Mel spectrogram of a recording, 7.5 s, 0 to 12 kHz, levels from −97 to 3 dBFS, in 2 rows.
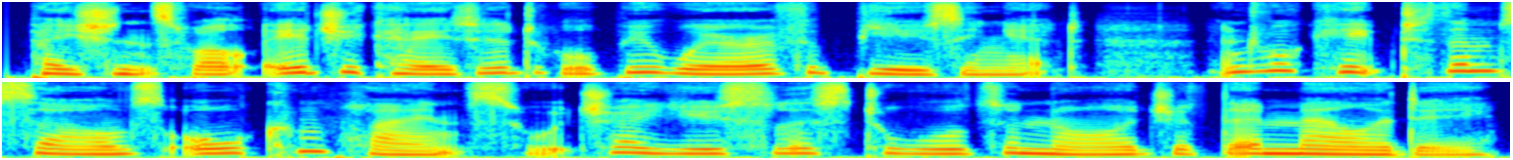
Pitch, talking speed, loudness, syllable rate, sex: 210 Hz, 190 wpm, -20 LUFS, 6.0 syllables/s, female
